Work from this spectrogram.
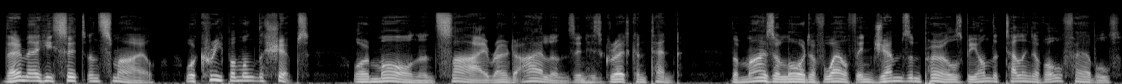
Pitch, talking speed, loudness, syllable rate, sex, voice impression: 120 Hz, 185 wpm, -19 LUFS, 4.4 syllables/s, male, very masculine, very adult-like, very middle-aged, thick, slightly tensed, powerful, slightly bright, hard, slightly muffled, fluent, cool, very intellectual, slightly refreshing, sincere, calm, very mature, friendly, reassuring, unique, slightly elegant, very wild, slightly sweet, lively, kind, slightly modest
